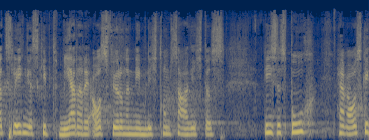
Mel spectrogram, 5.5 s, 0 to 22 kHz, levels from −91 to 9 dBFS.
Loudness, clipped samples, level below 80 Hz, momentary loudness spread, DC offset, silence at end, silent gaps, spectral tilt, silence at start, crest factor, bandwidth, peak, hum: -19 LUFS; under 0.1%; -58 dBFS; 13 LU; under 0.1%; 0 s; none; -5 dB/octave; 0 s; 18 dB; 16.5 kHz; -2 dBFS; none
